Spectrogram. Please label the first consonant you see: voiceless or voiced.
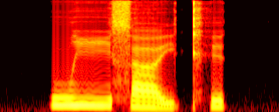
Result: voiced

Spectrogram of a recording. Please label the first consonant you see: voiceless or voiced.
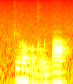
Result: voiceless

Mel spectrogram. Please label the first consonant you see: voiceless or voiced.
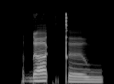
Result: voiced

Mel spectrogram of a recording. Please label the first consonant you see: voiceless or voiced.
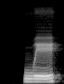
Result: voiced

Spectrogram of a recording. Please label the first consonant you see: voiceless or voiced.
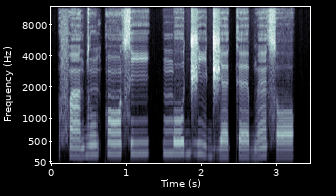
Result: voiceless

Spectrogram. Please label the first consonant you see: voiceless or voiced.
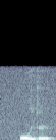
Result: voiceless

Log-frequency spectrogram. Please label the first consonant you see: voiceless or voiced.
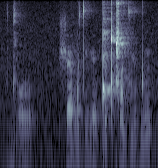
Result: voiced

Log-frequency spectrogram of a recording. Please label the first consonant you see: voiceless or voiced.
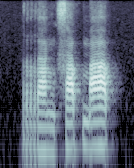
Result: voiced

